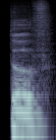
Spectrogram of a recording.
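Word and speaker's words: טוֹב: et puis leem et un B final B fricatif donc sans dagèche et ça ça se prononcera to et to ça veut dire bon.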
